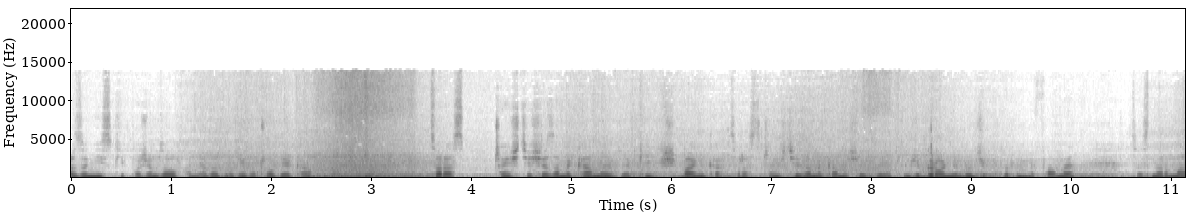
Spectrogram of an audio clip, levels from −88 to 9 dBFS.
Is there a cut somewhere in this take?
no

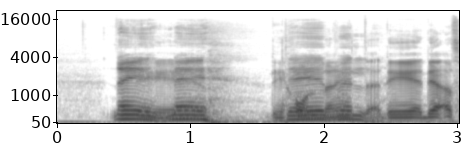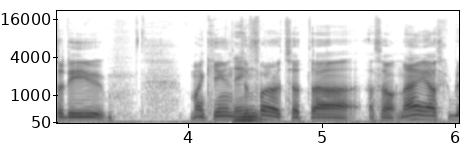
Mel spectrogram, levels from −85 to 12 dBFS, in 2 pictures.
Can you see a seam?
no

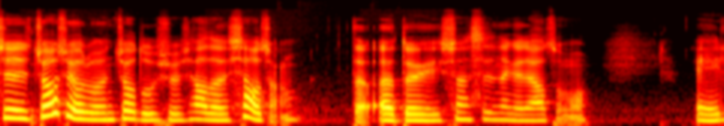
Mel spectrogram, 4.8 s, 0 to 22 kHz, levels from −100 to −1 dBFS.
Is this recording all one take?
yes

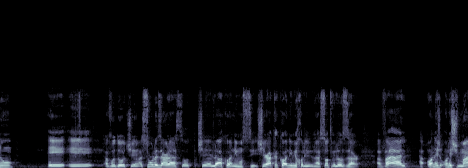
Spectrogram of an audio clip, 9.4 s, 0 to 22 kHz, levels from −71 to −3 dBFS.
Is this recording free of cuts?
no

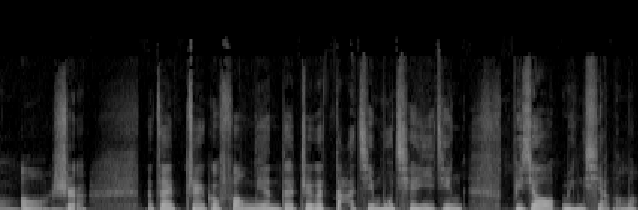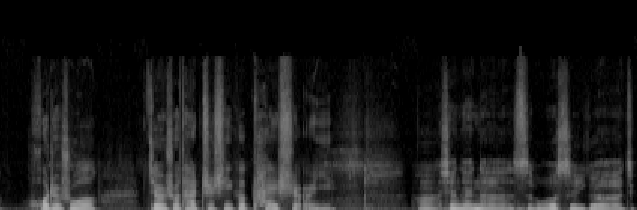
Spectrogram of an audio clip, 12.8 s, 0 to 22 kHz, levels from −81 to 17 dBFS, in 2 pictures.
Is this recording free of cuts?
yes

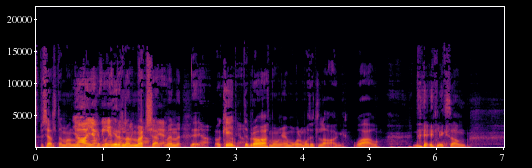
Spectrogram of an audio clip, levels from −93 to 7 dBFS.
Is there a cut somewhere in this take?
yes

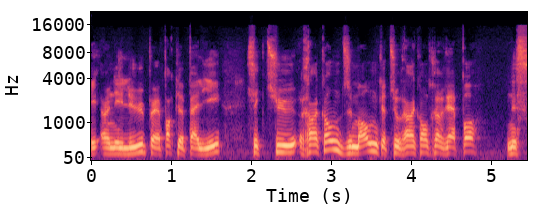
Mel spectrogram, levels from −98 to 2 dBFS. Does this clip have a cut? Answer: no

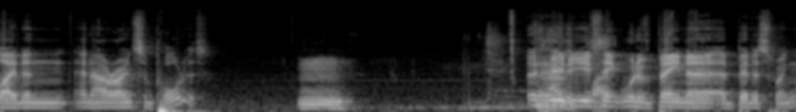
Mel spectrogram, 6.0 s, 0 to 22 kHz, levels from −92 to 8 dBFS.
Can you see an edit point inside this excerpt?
no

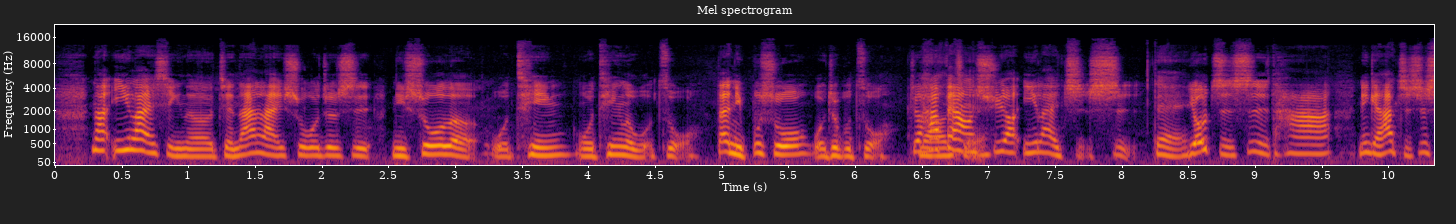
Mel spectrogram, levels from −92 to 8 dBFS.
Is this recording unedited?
no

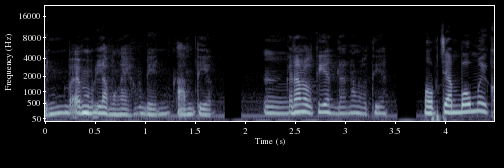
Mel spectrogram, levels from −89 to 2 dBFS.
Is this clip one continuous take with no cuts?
yes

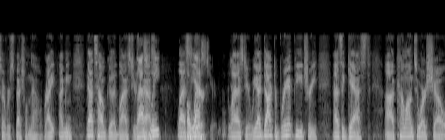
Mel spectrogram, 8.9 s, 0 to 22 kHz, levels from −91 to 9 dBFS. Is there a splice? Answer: no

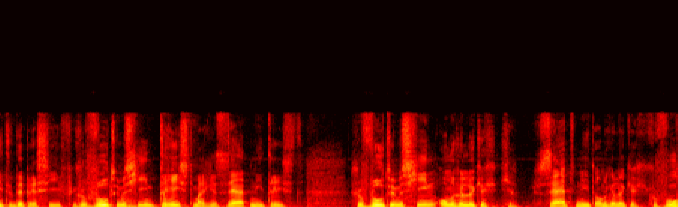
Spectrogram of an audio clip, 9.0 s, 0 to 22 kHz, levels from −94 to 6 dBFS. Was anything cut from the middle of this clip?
no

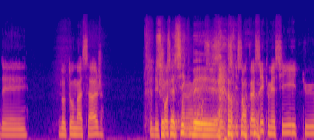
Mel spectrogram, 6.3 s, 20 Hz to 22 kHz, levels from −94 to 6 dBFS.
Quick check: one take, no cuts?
yes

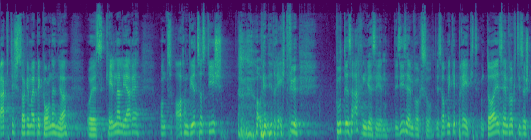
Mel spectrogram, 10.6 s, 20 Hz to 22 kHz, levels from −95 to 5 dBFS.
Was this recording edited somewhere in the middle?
no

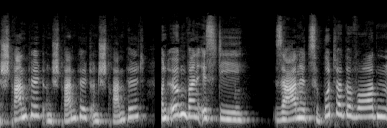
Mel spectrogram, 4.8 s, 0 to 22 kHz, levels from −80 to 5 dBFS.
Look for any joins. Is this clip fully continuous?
no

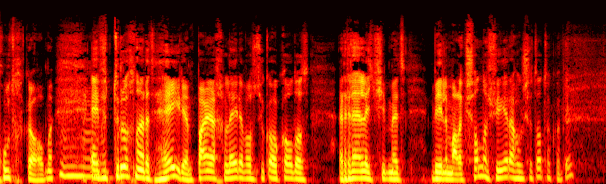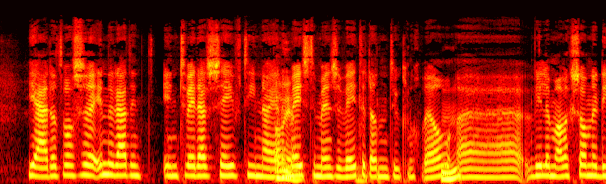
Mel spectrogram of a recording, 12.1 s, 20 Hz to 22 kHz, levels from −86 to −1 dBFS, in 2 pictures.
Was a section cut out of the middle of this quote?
no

